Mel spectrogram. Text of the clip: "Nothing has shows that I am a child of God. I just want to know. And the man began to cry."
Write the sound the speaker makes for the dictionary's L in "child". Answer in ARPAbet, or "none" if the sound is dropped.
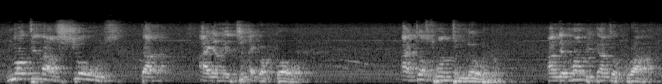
none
